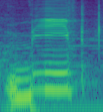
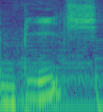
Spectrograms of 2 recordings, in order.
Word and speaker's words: beach: sait t que vous avez tendance à dire bip mais on dit Beach et ça se prononce I et au niveau du son faites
